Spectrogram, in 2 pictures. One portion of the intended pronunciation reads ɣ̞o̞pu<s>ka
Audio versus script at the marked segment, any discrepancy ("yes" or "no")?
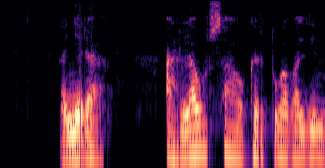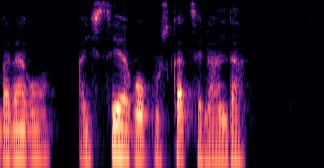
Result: no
